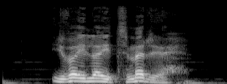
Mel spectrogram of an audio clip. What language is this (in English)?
Kabyle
